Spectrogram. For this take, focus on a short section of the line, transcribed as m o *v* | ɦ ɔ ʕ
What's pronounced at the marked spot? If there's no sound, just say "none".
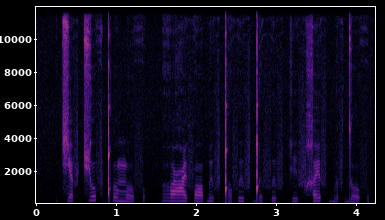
f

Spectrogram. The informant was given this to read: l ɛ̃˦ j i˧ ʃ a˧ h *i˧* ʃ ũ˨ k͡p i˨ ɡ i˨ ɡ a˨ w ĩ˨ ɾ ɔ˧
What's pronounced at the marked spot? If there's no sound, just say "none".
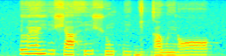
i˧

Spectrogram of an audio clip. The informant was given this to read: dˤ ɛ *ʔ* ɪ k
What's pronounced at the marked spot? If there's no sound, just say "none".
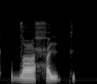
ħ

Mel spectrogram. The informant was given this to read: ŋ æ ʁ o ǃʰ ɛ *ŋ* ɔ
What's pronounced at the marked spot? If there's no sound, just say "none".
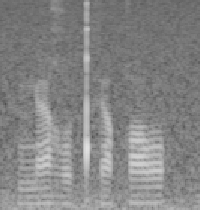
q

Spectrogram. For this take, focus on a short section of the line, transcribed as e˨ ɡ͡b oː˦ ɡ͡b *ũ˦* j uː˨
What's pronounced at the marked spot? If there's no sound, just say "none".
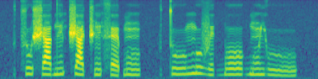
ũ˦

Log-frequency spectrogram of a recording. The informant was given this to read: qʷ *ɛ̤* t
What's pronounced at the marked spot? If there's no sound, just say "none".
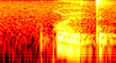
ɛ̤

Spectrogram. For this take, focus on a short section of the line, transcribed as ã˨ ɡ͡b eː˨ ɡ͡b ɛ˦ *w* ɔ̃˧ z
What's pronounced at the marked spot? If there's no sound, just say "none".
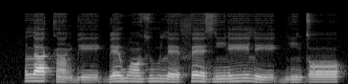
w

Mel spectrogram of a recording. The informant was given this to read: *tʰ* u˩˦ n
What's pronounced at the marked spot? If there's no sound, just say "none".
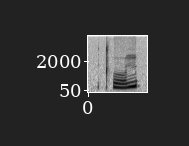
tʰ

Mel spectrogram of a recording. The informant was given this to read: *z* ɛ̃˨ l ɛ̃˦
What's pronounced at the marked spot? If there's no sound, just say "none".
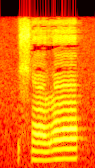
ʃ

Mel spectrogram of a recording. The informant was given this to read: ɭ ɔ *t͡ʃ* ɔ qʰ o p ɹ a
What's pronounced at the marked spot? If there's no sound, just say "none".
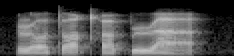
t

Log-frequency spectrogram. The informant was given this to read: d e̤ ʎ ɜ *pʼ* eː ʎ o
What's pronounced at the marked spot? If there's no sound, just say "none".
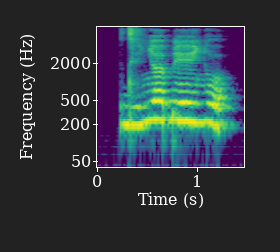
ɓ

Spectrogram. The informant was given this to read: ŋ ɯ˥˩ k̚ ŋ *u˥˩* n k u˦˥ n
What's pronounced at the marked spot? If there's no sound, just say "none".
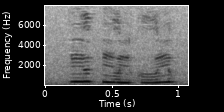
u˧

